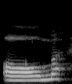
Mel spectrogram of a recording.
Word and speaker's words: Om: Now we're doing om. A u m a o.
